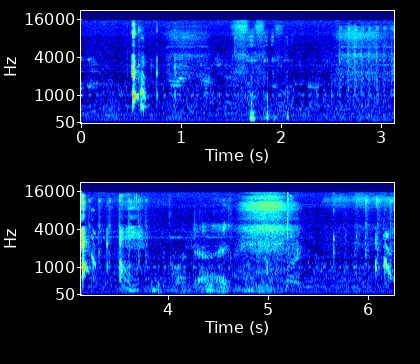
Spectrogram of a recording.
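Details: Infant hiccups: two or three brief, sharp hiccups among soft movement and breathing sounds.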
